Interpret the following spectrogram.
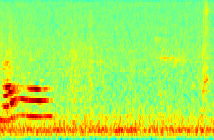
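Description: A short rising vocal call in the first half second, then only faint room tone.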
